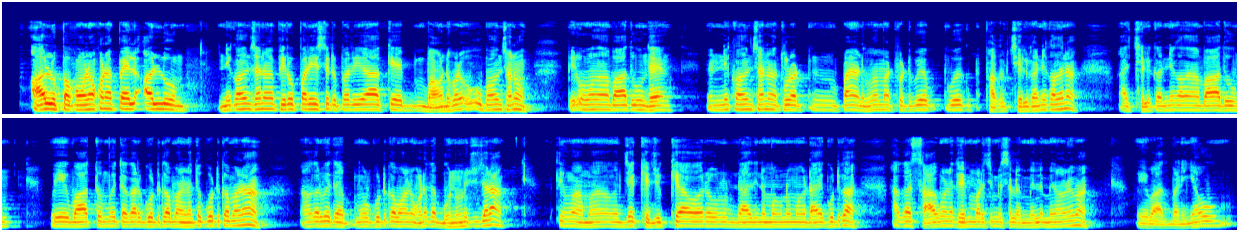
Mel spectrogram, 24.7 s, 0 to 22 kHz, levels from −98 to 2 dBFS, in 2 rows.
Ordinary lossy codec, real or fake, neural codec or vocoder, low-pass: none; real; none; 10.8 kHz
